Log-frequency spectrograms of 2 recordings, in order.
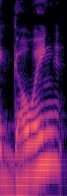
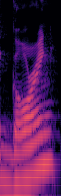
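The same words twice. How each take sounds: First: Said in the usual way. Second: "goring" said for going, with an R in the middle; intrusive R in going. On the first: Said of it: "and I'll say goring". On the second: Shown as a demonstration. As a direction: slip an R into "goring", meaning going. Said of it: "I'll try to say going".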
